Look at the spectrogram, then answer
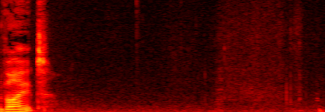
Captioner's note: speaking French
